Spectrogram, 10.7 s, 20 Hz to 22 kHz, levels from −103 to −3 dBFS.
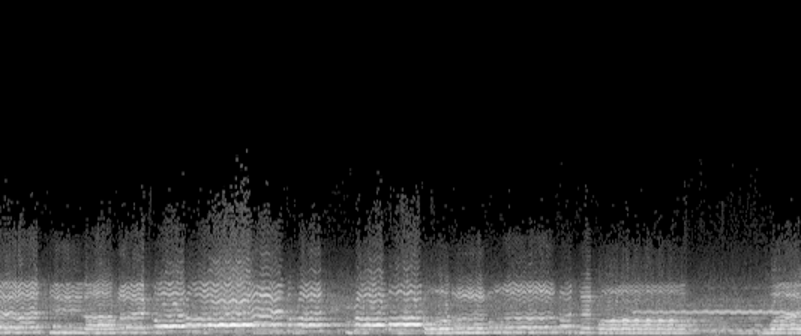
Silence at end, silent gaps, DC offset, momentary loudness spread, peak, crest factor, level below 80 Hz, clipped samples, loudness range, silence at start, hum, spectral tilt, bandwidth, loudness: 0 s; none; under 0.1%; 13 LU; -2 dBFS; 16 dB; -54 dBFS; under 0.1%; 7 LU; 0 s; none; -4.5 dB/octave; 6.2 kHz; -18 LUFS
